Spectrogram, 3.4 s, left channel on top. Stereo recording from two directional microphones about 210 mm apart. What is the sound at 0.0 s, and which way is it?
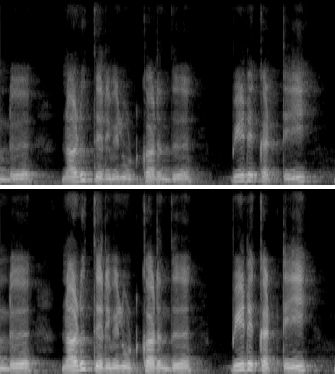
Speech, 20° right (ahead or behind).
